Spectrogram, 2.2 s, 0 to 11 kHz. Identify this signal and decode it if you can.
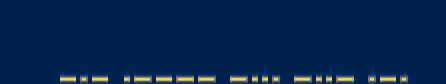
Morse code, heard as a keyed tone, about 46 wpm, 700 Hz. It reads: K1BXR
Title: USA Call Signs - 5 Characters - Repeated 3x - 45wpm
